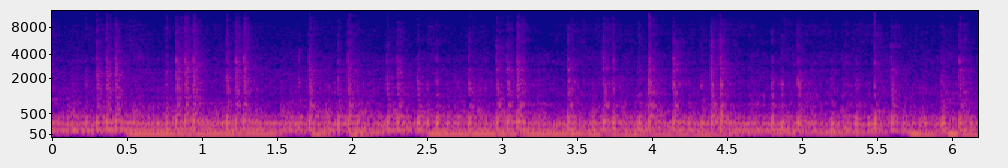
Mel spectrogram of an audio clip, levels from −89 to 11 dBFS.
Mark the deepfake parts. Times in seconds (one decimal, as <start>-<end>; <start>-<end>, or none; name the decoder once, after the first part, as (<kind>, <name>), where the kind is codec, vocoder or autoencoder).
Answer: 3.1-5.5 (codec, HILCodec)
